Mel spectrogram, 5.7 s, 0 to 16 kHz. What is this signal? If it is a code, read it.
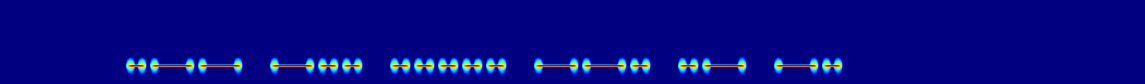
Morse code, heard as a keyed tone, about 20 wpm, 700 Hz. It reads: WD5GAN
